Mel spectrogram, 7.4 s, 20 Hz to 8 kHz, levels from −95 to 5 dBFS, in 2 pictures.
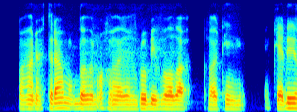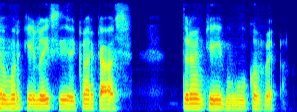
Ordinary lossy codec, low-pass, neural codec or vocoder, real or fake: none; 7.2 kHz; autoencoder, 22.05 kHz, a latent of 192 numbers a frame, VITS, trained on one speaker; fake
